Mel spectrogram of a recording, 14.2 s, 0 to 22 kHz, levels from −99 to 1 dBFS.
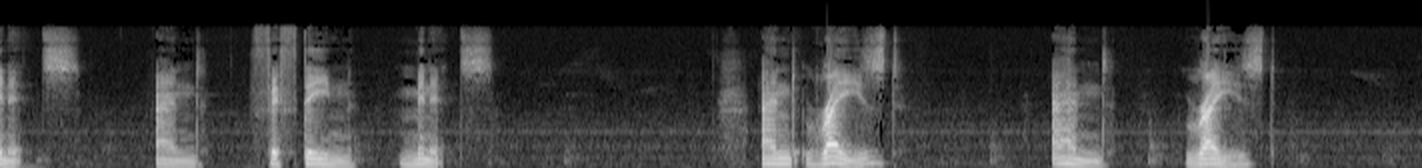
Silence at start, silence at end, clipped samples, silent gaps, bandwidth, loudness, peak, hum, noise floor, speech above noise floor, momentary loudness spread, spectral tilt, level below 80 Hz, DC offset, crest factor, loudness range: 0 s; 1.6 s; under 0.1%; none; 11.5 kHz; -22 LUFS; 0 dBFS; none; -63 dBFS; 42 dB; 21 LU; -5.5 dB/octave; -54 dBFS; under 0.1%; 26 dB; 9 LU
